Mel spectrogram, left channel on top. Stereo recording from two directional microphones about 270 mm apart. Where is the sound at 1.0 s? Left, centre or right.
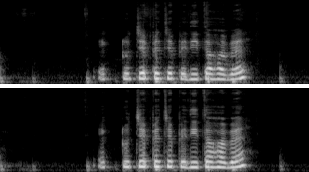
Right.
